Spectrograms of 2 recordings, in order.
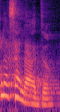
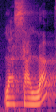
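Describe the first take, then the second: First: Said in the usual way. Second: SALADE with a final T sound for D; confused sounds. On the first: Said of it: "pour la salade". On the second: Shown as a demonstration. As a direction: misread salade as "salate". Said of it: "souvent de sons proches".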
